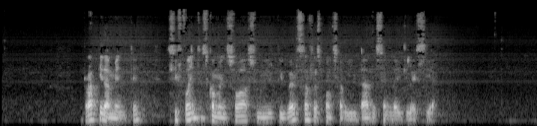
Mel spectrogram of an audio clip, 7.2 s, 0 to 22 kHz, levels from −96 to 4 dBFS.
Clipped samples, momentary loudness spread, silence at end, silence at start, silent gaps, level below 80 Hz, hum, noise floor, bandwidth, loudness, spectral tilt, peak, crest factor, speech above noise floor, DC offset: under 0.1%; 13 LU; 1.35 s; 1.1 s; none; -66 dBFS; none; -66 dBFS; 16 kHz; -23 LUFS; -6 dB/octave; -4 dBFS; 22 dB; 44 dB; under 0.1%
